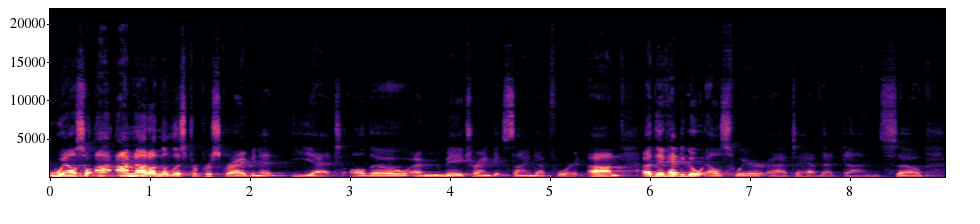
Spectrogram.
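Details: Adult male speaker; typical voice.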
